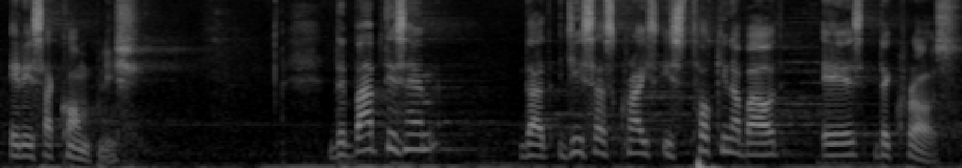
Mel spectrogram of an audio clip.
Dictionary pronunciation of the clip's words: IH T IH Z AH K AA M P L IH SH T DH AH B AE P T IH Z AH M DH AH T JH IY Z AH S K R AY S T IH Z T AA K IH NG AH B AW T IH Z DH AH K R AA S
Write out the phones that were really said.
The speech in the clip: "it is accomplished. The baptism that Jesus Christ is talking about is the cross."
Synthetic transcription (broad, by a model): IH T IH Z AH K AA M P L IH SH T DH AH B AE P T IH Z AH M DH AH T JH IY S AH S K R AY S T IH S T AA K IH NG AH B AW T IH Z DH AH K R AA S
